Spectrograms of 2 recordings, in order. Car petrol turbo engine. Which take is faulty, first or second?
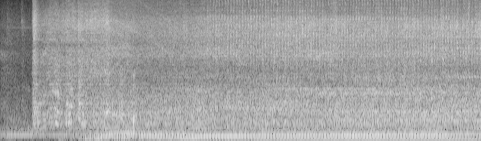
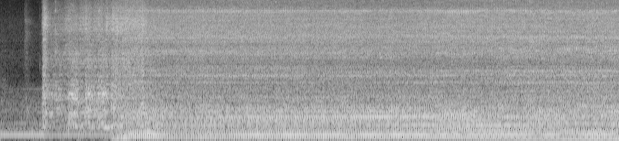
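first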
